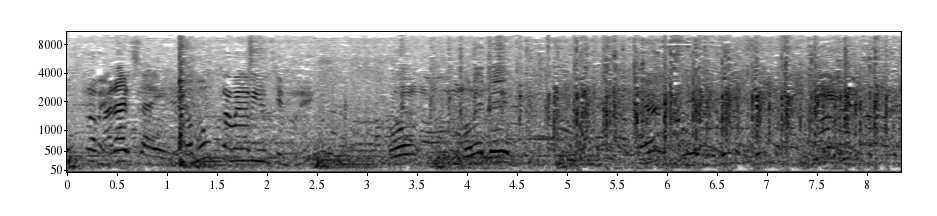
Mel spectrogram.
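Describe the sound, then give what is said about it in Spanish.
A crowd applauds outdoors in the Plaza del Clavo on Palm Sunday night for the costaleros (float bearers) of the Virgen de la Estrella float, a dense wash of clapping mixed with cheering and overlapping voices, loud, continuing steadily throughout. “El aplauso merecido para los costaleros de la Virgen de la Estrella.”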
